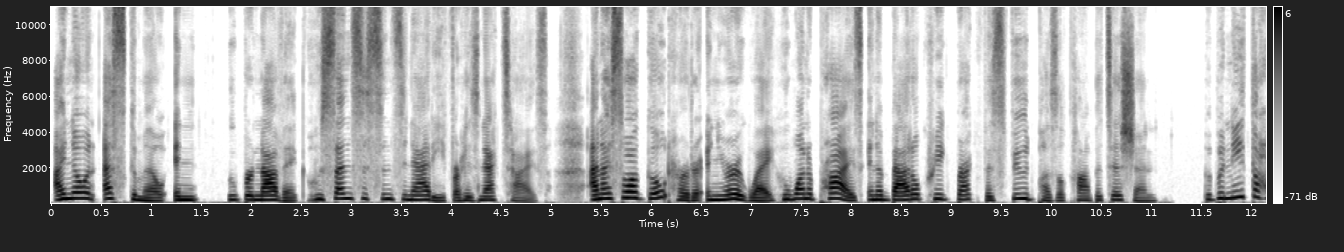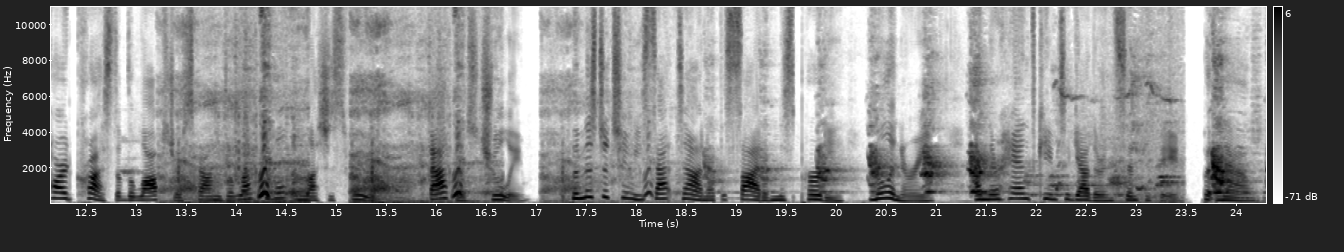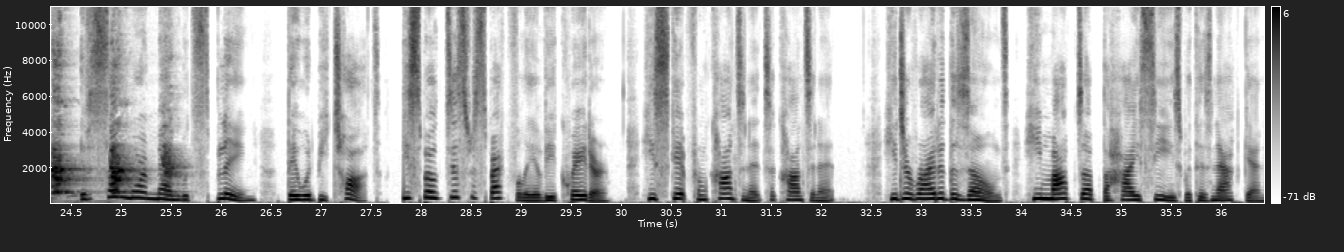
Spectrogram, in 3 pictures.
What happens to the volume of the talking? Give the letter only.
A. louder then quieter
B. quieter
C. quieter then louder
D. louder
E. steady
E.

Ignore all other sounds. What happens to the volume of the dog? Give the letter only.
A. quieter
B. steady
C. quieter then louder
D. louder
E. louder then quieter
C.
